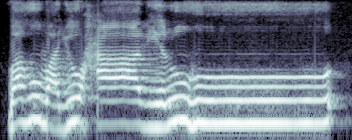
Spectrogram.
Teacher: یوحا ویروہ، یوحا، یا کے بعد جو ہا ہے اس کو بریک پڑھیں گے، یہ بریک ہا ہے، یوحا، ہا ویروہ، واؤ کے نیچے زیر ہے، اور راگ کے اوپر پیش ہے، راگ پر پڑھا جائے گا، ہا کے اوپر الٹا پیش ہے، اور ہا کے اوپر مد منفصل بھی ہے، مد منفصل کی وجہ سے اس کو 2.5 الف کے برابر لمبا کر کے پڑھیں گے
